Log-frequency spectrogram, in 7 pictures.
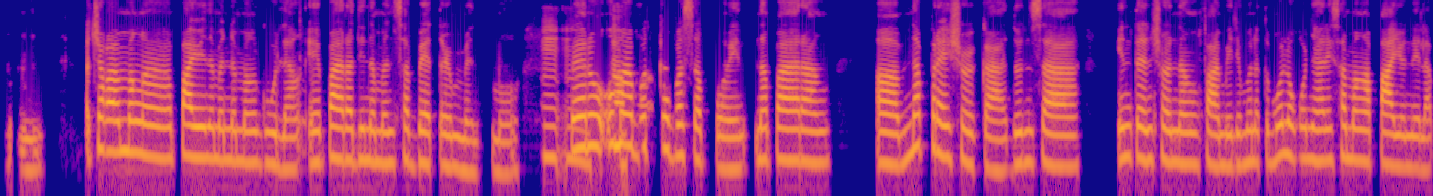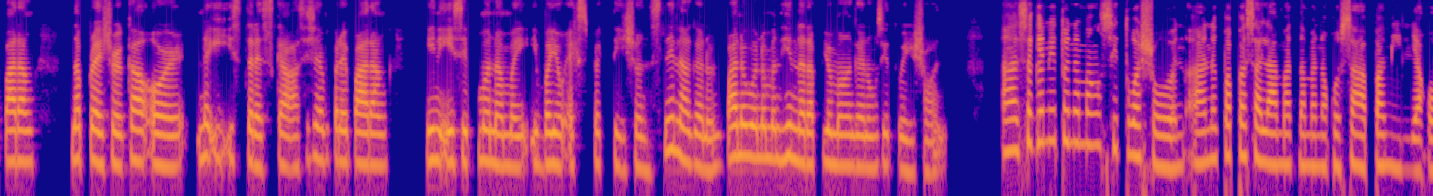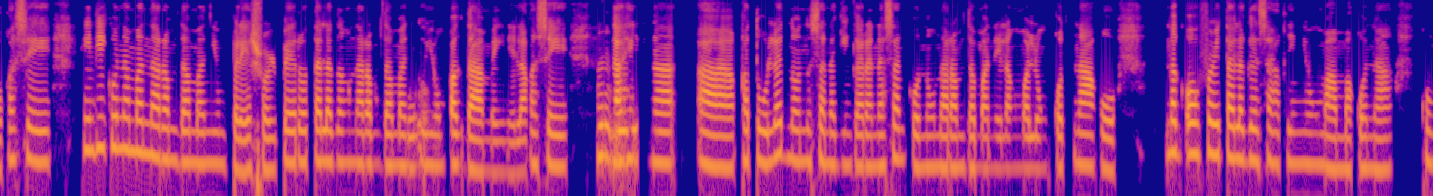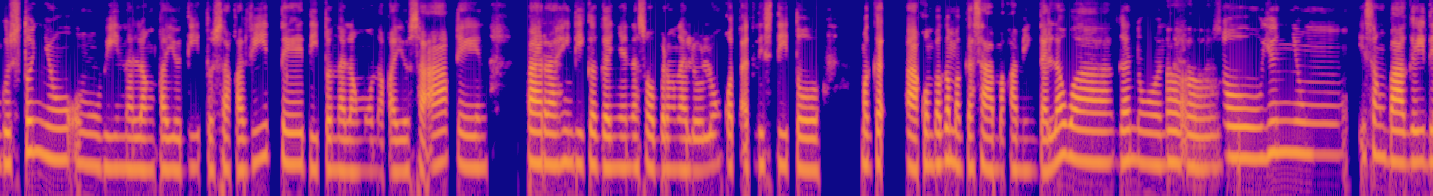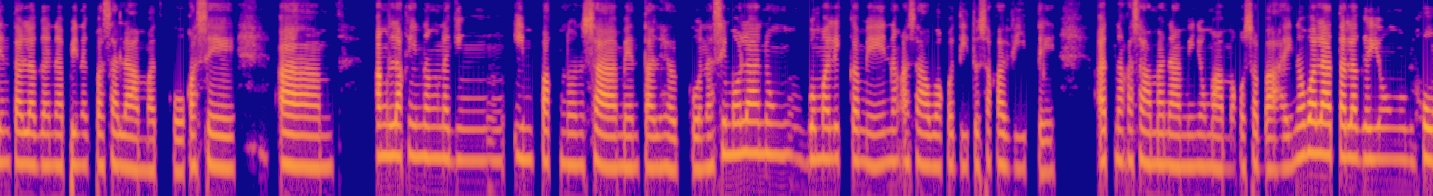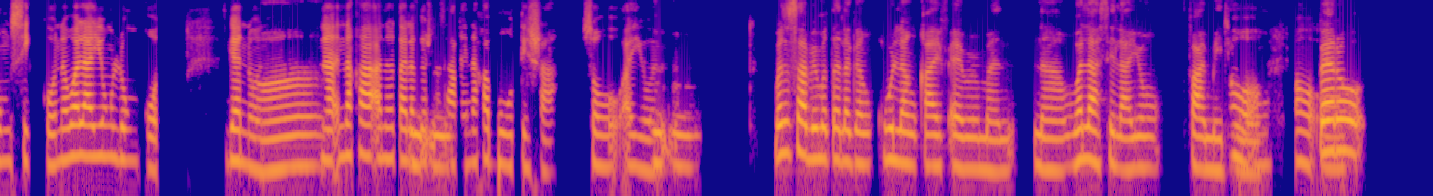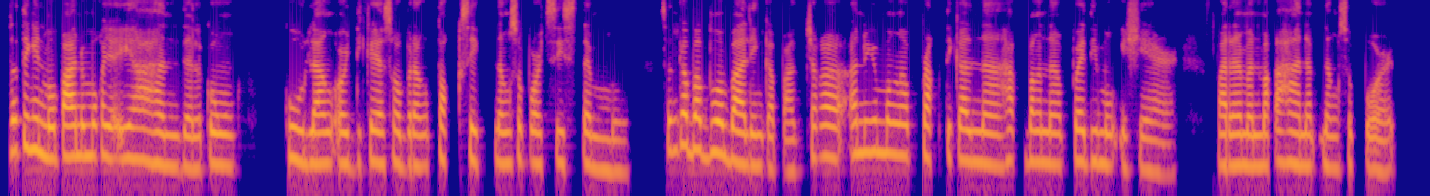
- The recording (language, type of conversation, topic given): Filipino, podcast, Ano ang papel ng pamilya o mga kaibigan sa iyong kalusugan at kabutihang-pangkalahatan?
- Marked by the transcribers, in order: tapping; in English: "betterment"; unintelligible speech; other background noise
